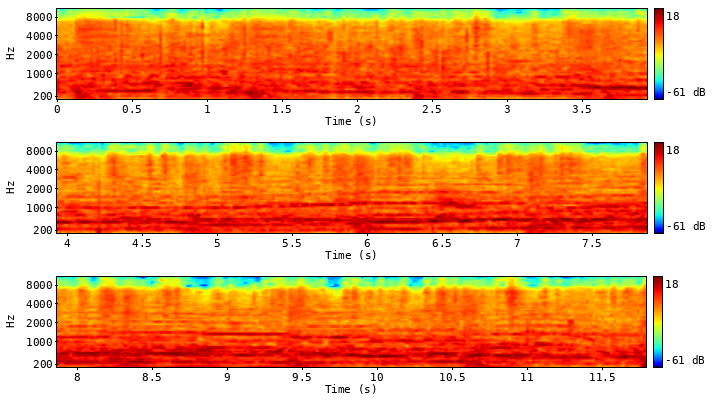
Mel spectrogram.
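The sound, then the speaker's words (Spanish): A large crowd gathered at a procession applauds and cheers steadily as flower petals fall, a dense, continuous wash of clapping and shouting voices that stays loud throughout, with scattered calls rising above the din. “Y con el aplauso, los vivas de mucho público aquí congregado, pues se incrementa la cantidad de pétalos que caen.”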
